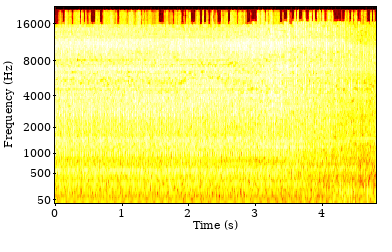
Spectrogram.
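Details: Ford Focus 3 1.6 125 hp at idle: quick regular light knocks about four a second, louder when cold; worn piston pin from poor-quality parts, can appear within 10,000 km of purchase.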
